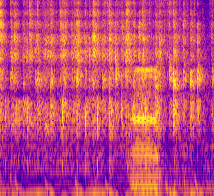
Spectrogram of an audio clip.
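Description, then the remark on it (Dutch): Applause from a crowd fills the whole clip, with dense, steady clapping and a few sharper claps standing out; a brief cheer or whoop rises above it partway through. “Mag je kunt daverend applaus.”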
